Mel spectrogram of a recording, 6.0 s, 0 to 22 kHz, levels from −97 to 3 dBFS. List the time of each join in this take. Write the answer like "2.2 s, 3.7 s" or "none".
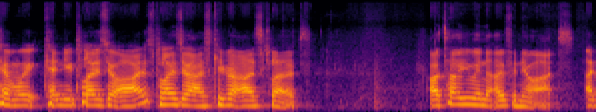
1.5 s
